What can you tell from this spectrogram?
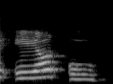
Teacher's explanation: अर्ध विव्रत में आधा मुख द्वार खुले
